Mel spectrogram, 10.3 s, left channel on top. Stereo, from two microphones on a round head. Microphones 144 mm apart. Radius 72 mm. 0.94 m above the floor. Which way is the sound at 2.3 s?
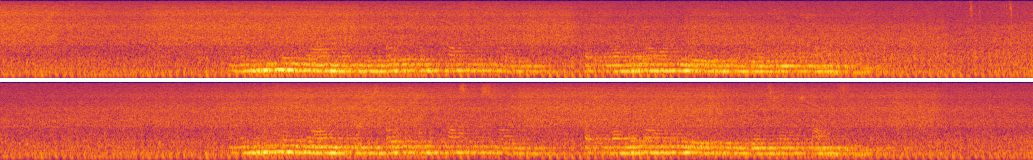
80° right.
